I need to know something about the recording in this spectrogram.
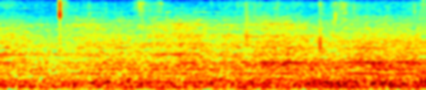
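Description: Steady outdoor rumble and hiss, with a faint steady hum.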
